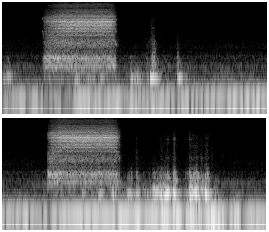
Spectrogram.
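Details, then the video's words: Two barn owlets being fed in a nest box in north Glasgow: two long, harsh, broadband hissing screeches about three seconds apart, with soft clicks and shuffling noises between them. "Barn owlets feeding"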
